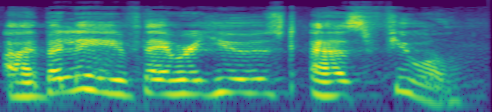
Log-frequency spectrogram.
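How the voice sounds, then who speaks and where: A woman's voice: medium pitch, steady tone, measured pace, close to an everyday voice. A woman playing a dutiful, earnest android librarian in an audio drama, speaking in formal, precise, procedural phrases. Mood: matter-of-fact. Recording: music behind the voice. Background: music.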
